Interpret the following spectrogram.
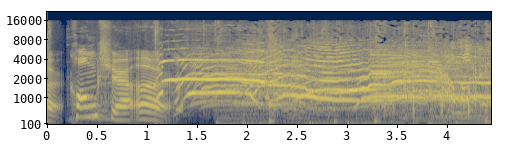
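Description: A group of young women screaming and cheering in excitement, high voices held and gliding over one another, after a brief excited voice at the start. Background music with a steady beat comes in about halfway.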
